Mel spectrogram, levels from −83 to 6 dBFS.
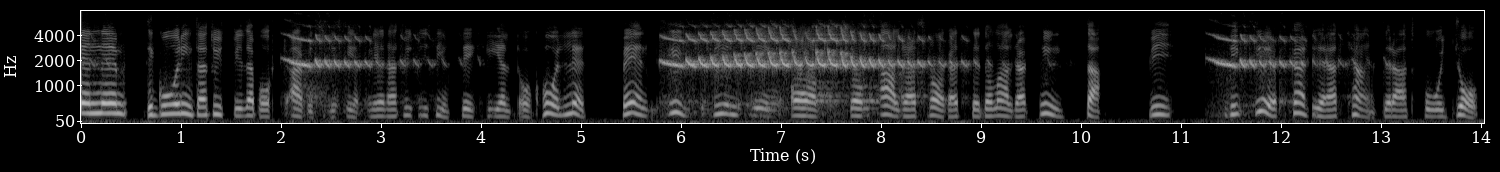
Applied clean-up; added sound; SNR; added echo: neural diffusion model UNIVERSE++.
